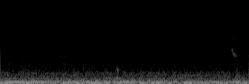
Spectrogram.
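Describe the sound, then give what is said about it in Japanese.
A car's engine rumbles low and steady as the vehicle pulls away when the traffic light turns green, a continuous deep drone filling the whole moment with no voices. “信号が青になり、片倉は車を進めた”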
